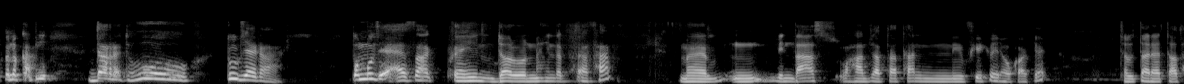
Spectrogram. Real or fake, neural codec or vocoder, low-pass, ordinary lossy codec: fake; codec, 16 kHz, 2 kbps, X-Codec, HuBERT features, trained on balanced general audio; none; none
